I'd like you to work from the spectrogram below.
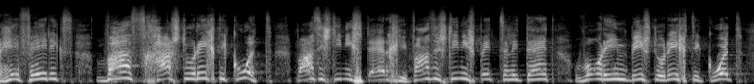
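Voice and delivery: quoting the interviewer. Retold or imitated. Preacher voicing the interviewer asking Felix. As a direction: ask the boy warmly what he is good at. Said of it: "Der Felix ist gefragt worden".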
